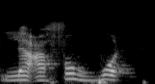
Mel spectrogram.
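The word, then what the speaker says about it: لعفو: This is waw mushaddad with a dammatain. So la'afuwwun. Can you read this word, please?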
